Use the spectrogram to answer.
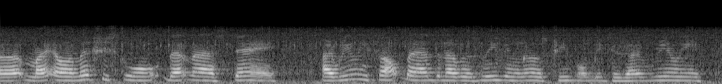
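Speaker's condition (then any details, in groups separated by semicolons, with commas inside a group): Cerebral palsy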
